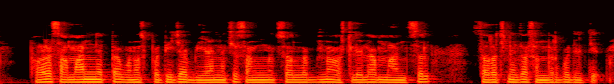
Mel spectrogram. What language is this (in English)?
Marathi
